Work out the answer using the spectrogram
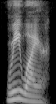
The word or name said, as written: rewire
